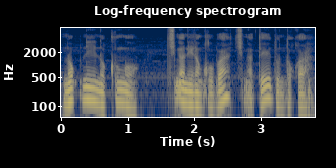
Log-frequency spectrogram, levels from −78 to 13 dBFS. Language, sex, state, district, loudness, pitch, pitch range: Garo, male, Meghalaya, North Garo Hills, -19 LUFS, 120 Hz, 105-135 Hz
